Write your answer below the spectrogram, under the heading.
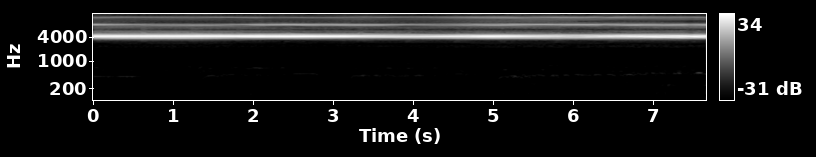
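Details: Mole cricket (gangsir) singing super loud, an unbroken, shrill, ringing buzz at steady pitch and volume from start to finish, with faint low sounds beneath.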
